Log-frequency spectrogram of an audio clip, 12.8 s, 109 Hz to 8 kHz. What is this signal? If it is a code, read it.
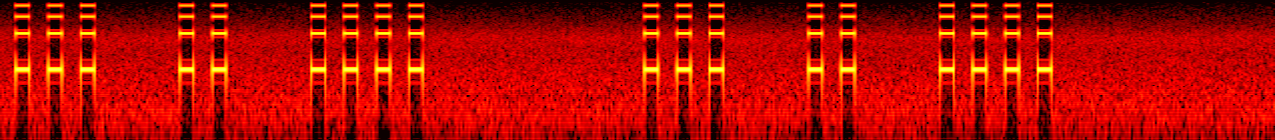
Beep code, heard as beeps from a small speaker, played twice, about 950 Hz. 3-2-4. In Phoenix BIOS tables: keyboard controller failure.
